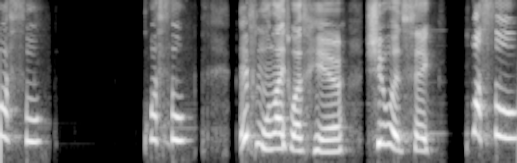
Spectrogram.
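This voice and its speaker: Pausing long and often, a woman talks at a fairly slow pace in an extremely high pitch with very wide pitch swings. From France. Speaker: streamer. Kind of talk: casual chat. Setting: live stream. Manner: animated.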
